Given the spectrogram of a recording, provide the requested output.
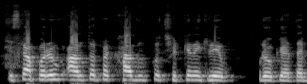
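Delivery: ordinary talk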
